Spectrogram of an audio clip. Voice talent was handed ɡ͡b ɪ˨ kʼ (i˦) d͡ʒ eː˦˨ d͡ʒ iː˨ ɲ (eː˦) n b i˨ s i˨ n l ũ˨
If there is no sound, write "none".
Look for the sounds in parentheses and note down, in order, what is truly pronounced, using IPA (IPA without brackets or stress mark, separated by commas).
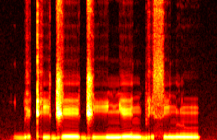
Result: i˦, eː˦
